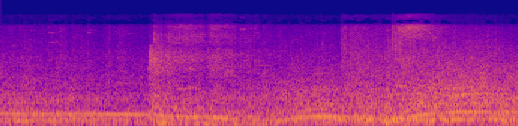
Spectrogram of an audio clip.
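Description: A car crashes through a wooden fence with a crunch.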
